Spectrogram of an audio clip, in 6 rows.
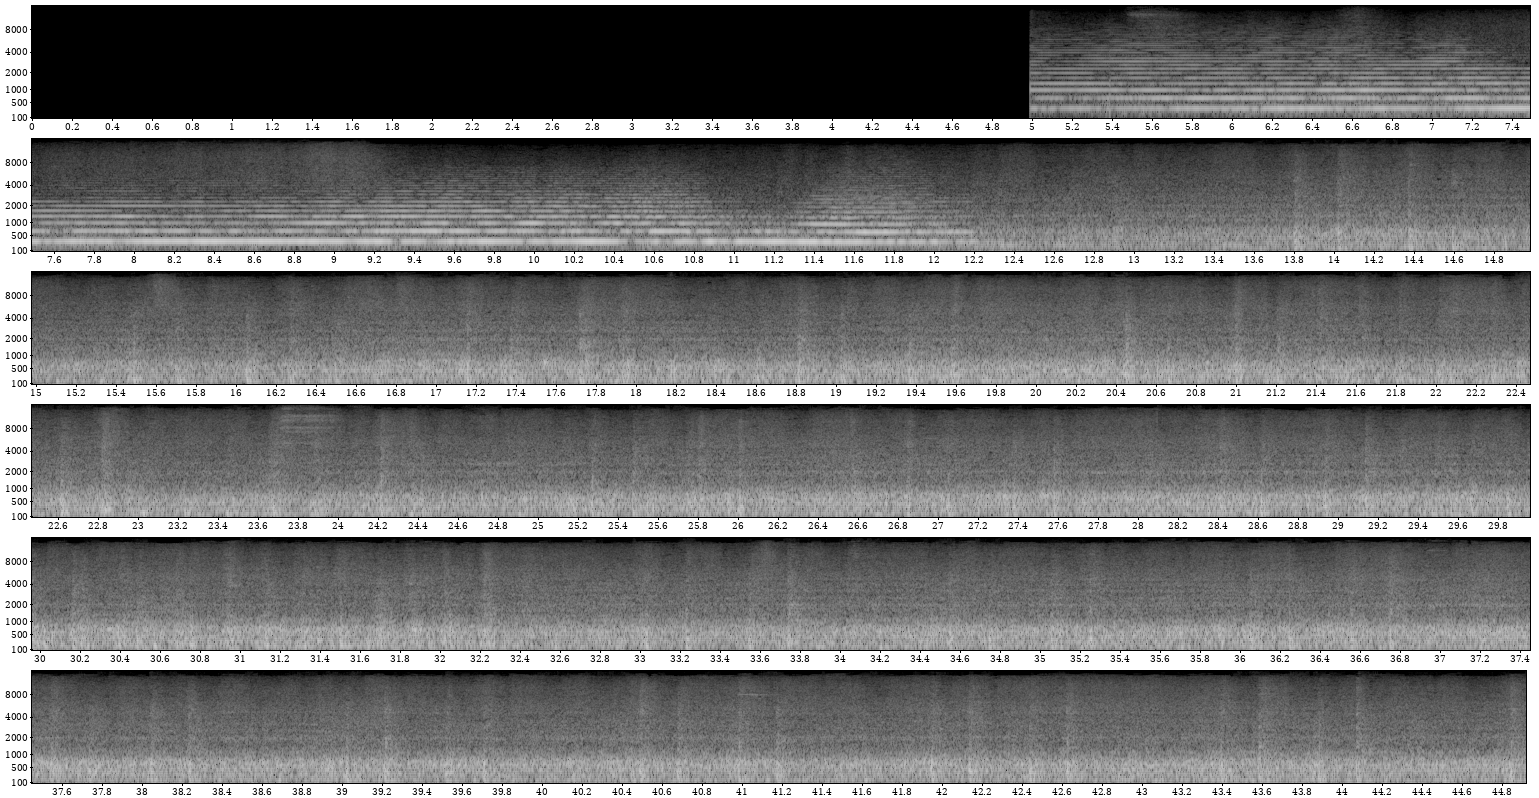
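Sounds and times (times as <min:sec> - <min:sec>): train horn: 0:05.0 - 0:12.6
train running at speed: 0:05.0 - 0:44.9.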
